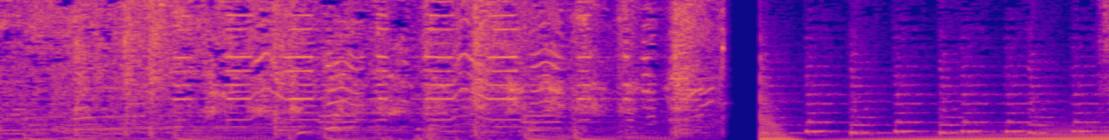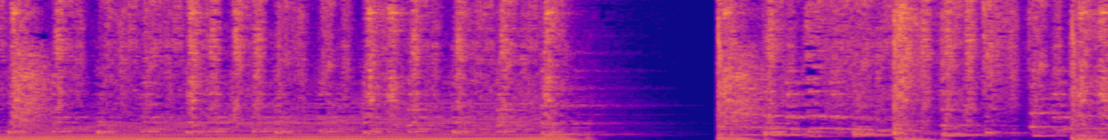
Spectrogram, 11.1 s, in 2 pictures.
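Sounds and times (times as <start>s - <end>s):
electronic music with steady bass: 5.2s - 8.6s, 9.2s - 11.0s
tune with a beat: 5.4s - 11.0s.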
